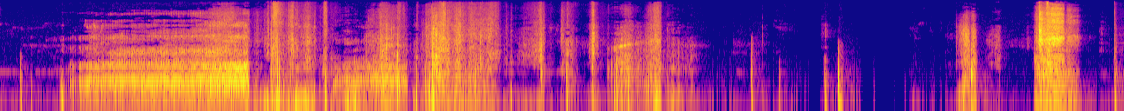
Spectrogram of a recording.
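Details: Marten caught in a live trap baited with live bait, giving a harsh, rasping growl for about two seconds, then shorter snarling bursts mixed with sharp clicks and rattles, ending in a loud hissing burst.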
